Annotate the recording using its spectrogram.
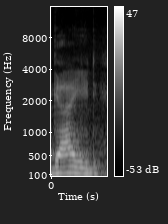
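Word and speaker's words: guide: गाइड गाइड के अंदर you silent है।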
